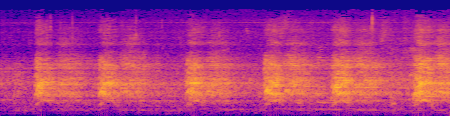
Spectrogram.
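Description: A dog barking repeatedly: six loud barks, a little under a second apart, each trailing off over about half a second.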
